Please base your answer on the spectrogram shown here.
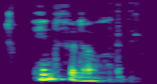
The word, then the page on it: infidel: British English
